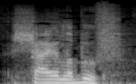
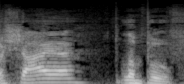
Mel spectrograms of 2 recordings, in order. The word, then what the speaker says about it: Shia LaBeouf: Oh, Shia LaBeouf.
